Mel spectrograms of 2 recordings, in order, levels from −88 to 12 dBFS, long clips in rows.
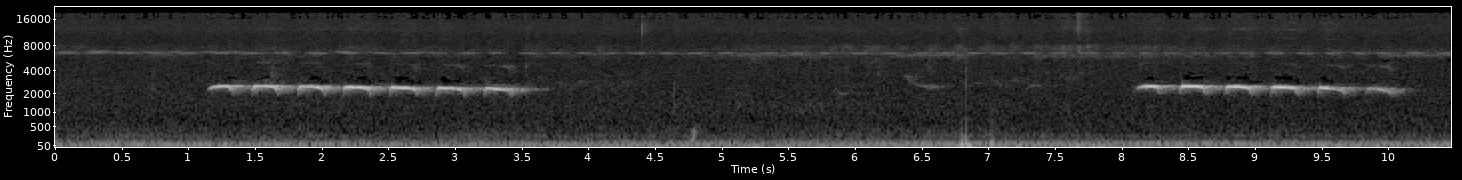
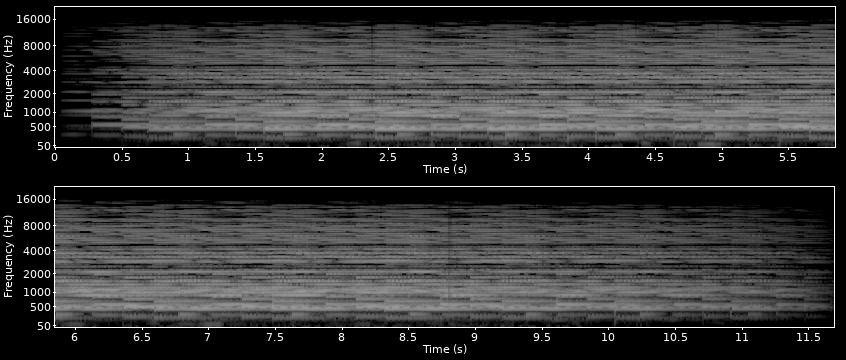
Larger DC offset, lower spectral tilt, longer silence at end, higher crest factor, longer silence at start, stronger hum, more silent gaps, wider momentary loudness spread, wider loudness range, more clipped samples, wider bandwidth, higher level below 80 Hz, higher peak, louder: neither; first, -1.5 dB/octave vs 2 dB/octave; second, 0 s vs 0.15 s; about the same, 16 dB vs 14 dB; second, 0 s vs 0.25 s; neither; neither; first, 26 LU vs 11 LU; first, 23 LU vs 3 LU; neither; first, 19 kHz vs 16 kHz; first, -44 dBFS vs -76 dBFS; first, -6 dBFS vs -12 dBFS; first, -17 LUFS vs -26 LUFS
